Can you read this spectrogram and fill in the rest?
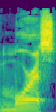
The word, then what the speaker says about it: Maurice: The English version of Maurice is pronounced like Morris Chestnut's name.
